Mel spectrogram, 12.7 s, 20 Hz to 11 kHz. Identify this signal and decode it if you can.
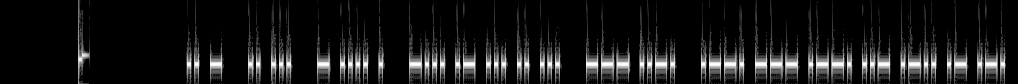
Morse code, heard as a keyed tone, about 25 wpm, 700 Hz. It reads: IT IS THE BASIS OF POPULAR
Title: Sentences from Top 1000 Words - Review Part 5 - 25wpm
